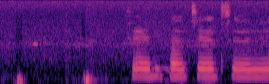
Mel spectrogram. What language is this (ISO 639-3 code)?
tam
